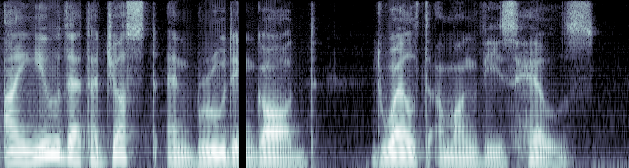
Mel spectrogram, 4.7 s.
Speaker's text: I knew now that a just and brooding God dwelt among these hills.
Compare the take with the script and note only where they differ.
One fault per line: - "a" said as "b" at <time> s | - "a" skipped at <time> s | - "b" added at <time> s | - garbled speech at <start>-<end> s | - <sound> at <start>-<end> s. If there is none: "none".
- "now" skipped at 0.5 s
- dropout at 1.8-1.8 s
